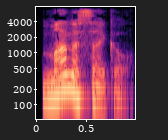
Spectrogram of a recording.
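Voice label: "monocycle", English, British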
